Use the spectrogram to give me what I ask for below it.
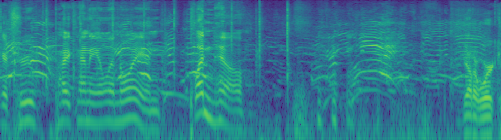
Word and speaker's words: Illinois: a true Pike County Illinois and Flint Hill gotta work it in every now and again exactly you don't really pronounce the s in there no balls two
